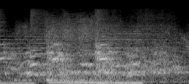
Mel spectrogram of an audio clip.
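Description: A dog gives a close, loud bark and whine at a busy outdoor dog walking day event, one sustained vocal burst lasting about a second.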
